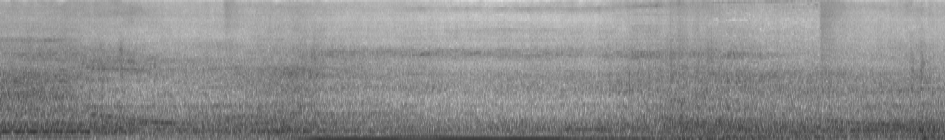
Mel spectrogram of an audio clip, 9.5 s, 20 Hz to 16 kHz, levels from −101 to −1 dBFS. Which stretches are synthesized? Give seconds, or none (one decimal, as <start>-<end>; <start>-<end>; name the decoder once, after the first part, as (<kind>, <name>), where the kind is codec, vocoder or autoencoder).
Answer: 0.0-7.1 (autoencoder, DAC-VAE); 8.2-9.5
